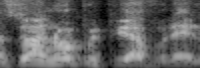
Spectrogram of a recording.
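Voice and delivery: usual speaking voice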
